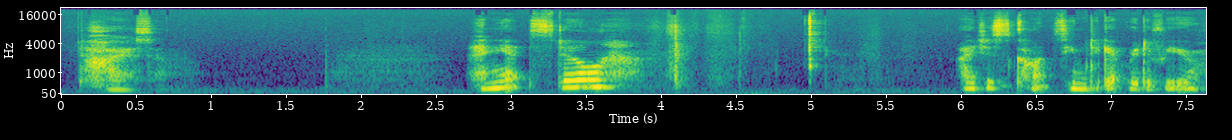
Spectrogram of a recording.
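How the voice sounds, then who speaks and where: Woman playing a whispery, slow, sassy British vampire. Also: a little high, warm tone, heavily acted. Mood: contemptuous. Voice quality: breathy, whispery. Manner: slow, condescending, withering. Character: sassy, haughty, impatient female vampire scolding her weakling fledgling. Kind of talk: ASMR roleplay, whispered and soft-spoken.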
